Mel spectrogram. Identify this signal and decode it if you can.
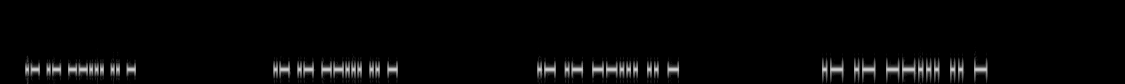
Morse code, heard as a keyed tone, about 36 wpm, 700 Hz. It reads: AA7IT AA7IT AA7IT AA7IT
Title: Speed Racing - USA 2x2 Call Signs 30wpm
